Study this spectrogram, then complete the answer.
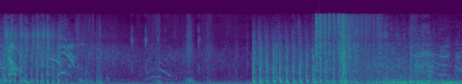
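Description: Rapid automatic gunfire in Call of Duty Modern Warfare multiplayer, with dense bursts of close shots in a fast rhythmic rattle, the loudest volley near the middle, mixed with game effects and voices talking.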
